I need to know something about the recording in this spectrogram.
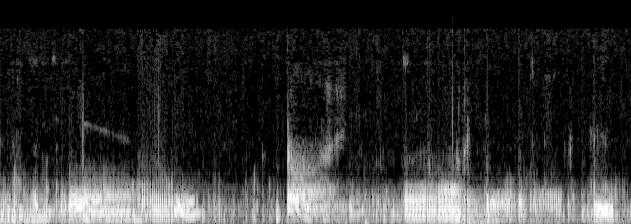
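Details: Stomach growling: loud gurgling, bubbling belly rumbles in several runs, ordinary borborygmi.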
